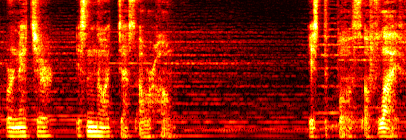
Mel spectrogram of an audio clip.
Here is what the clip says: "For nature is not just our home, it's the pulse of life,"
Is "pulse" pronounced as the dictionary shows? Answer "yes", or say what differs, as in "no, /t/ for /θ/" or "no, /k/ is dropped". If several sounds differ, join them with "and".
no, /l/ is dropped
